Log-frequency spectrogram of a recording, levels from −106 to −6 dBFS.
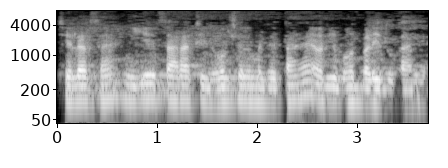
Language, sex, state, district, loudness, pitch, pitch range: Hindi, male, Bihar, Purnia, -19 LUFS, 120 Hz, 115-125 Hz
